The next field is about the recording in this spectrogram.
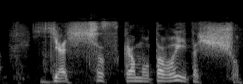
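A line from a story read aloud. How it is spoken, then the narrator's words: Lisping through headphones. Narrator (Russian): прошепелявил наушниками плеер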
